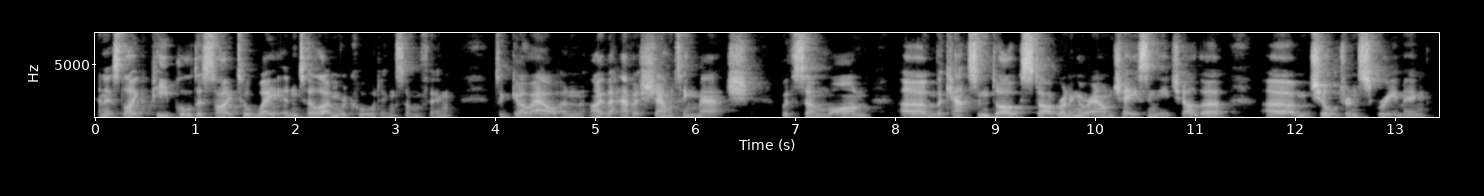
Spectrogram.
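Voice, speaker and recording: A man's voice: deep voice, level tone, a little slow, pushed and bright, echoey room. A man chatting casually as an interview guest, with a hesitant, self-effacing way of talking. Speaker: podcast guest, writer and voice actor.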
